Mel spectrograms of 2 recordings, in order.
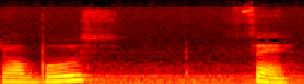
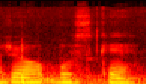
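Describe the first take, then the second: First: The last syllable starts with an s sound. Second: The last syllable starts with a k sound. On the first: The speaker calls it wrong. "If you don't change anything, it's just yo busé, and that wouldn't work" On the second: The speaker calls it right. "to keep that k sounding"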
